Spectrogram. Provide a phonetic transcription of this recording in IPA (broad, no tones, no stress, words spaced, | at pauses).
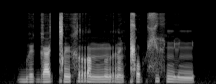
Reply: be ɡæ ǀẽxrɒnːũræ̃ ǁokɕixɲiɲ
